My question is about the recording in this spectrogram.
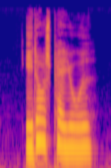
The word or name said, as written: etårsperiode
